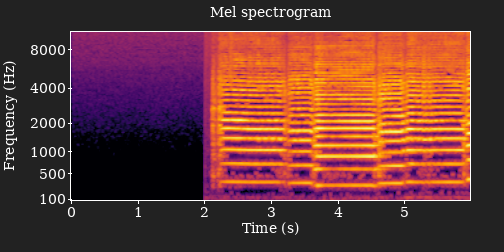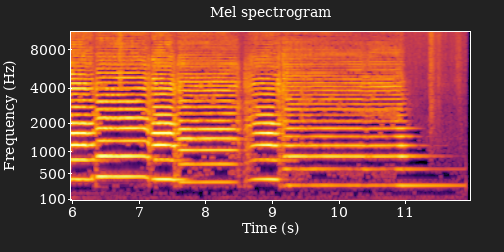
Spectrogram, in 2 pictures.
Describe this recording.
A little melody from violin on D string and reaching the A note.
